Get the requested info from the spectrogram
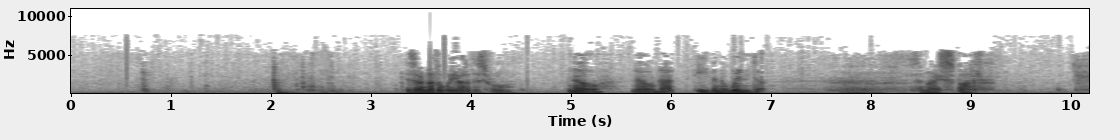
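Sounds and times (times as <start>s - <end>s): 
door pushed shut with a solid thud: 2.0s - 2.8s
speech: 3.4s - 7.0s, 8.5s - 9.2s.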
